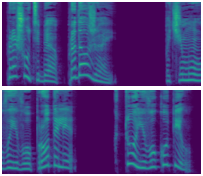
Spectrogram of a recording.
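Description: A woman's voice: fairly high pitch, very animated, normal speed, darkish tone. A woman voicing a young heroine posing as a rich lady, speaking in an earnest, restrained way. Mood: coaxing. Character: young woman agent posing as an heiress, cautious.

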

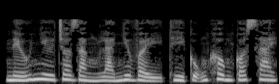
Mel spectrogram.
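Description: A woman voicing a defiant young male hero who shouts boldly in a fantasy audiobook. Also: medium pitch, moderate pace, husky, no room sound, close to an everyday voice.

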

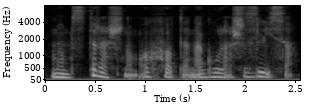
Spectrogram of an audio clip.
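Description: A woman voicing a calm, wily male donkey who speaks steadily and firmly while pretending to threaten. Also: low-pitched, moderate pace, gravelly, breathy edge, exaggerated voice. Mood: mock-threatening. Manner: steady and firm, feigning menace.

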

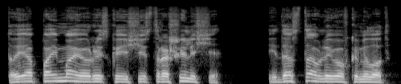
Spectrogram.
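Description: A man's voice: mid-range voice, brisk, smooth, pitched above the performer's own voice, close to an everyday voice. A man voicing a brave, noble knight who speaks in a proud, ringing voice. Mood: gallant.

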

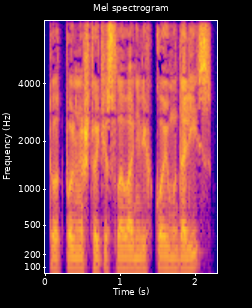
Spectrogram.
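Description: A man reading a novel aloud in even, measured scripted narration. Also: low-pitched, no echo, clean studio sound. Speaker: audiobook narrator.

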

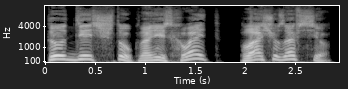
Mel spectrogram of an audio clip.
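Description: A man's voice: high-pitched, animated, measured pace, fairly bright tone, no echo, studio quality, voice pushed up. A man voicing a boorish drunken rich man, swaggering and mocking, in an audiobook. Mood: boastful. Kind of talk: audiobook character voice.

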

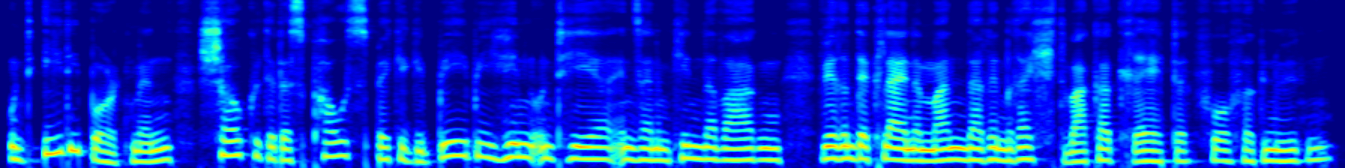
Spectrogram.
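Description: A narrator giving a measured, softly expressive literary radio reading. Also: medium pitch.

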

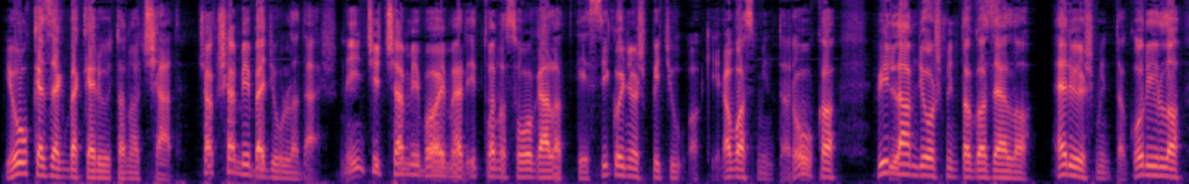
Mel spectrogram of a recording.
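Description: A man's voice: mid-range voice, lively intonation, darkish tone, dry recording, clean studio sound. Field: burly boastful sailor, read by a man. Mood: swaggering. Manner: boastful, rough-mannered. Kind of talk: audiobook character voice.

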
